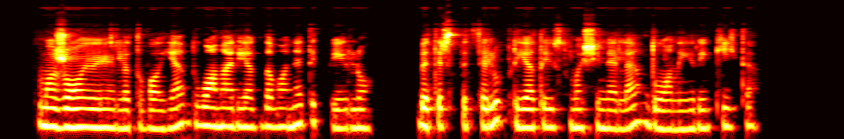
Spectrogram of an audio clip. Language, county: Lithuanian, Klaipėda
